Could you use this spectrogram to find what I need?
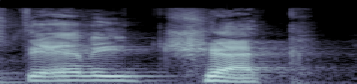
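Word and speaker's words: Danny Czek: Danny, D-A-N-N-Y, C like in Charlie, Z like in Zebra, E-K. So it's Danny Check, but it's spelled the Polack way because I'm a Polack.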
